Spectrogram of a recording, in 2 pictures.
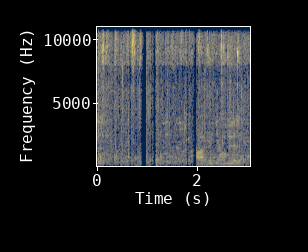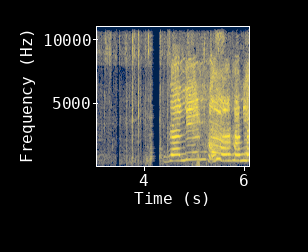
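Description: A child's high-pitched voice starts about four seconds in, with long drawn-out, wavering sounds, after a few seconds of quieter background noise.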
